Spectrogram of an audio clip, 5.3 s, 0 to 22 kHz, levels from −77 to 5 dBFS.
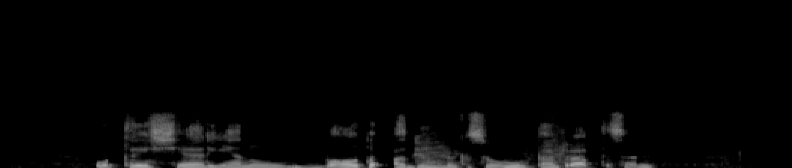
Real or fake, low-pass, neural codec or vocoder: fake; 7.2 kHz; codec, 16 kHz, 4 kbps, X-Codec, HuBERT features, trained on general audio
